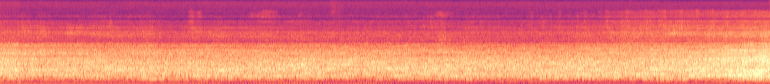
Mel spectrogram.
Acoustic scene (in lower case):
street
